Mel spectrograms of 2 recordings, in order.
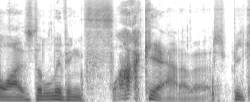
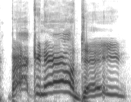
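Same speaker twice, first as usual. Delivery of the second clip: put-on much higher, louder and slow old man with an odd accent; old guy with an accent; 9 dB louder, slower than usual. Old man lecturing Nevada on the good old days, put-on accent. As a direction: croak it out like a grumpy old timer. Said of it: "the old guy had an accent too".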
